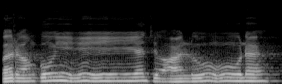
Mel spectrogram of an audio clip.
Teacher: Panjang dengungannya adalah 2 sampai 3 alif.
